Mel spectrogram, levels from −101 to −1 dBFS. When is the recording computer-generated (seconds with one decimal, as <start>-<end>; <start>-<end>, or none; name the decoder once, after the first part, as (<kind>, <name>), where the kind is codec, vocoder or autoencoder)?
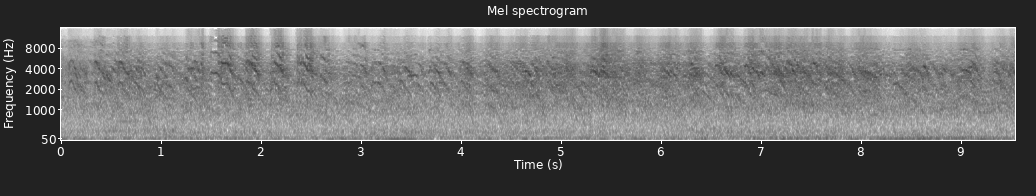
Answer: none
